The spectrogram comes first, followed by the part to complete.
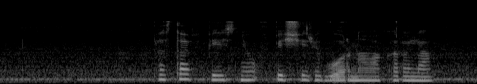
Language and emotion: Russian, neutral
